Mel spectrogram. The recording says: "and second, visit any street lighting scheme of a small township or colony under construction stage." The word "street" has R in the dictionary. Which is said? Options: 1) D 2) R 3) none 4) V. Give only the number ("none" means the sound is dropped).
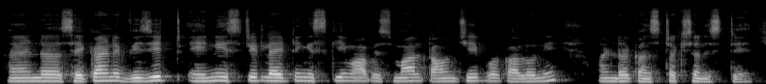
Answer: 3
